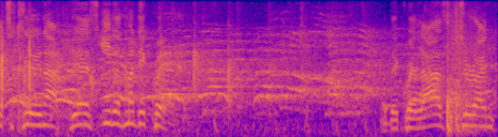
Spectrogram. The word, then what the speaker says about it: Madikwe: Edith Madikwe. Yes, it's spelt with an L, it's pronounced with a D.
